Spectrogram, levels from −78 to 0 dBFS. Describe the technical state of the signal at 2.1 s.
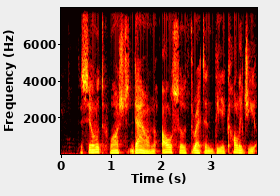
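At 2.1 s the speech carries the fault that runs through the whole clip: a resampler restarted on every block. The 24 kHz to 16 kHz conversion treats each 10 ms block separately, so every block edge has a small error, producing a 100 Hz buzz that is present only while speech is sounding. A spectrogram shows faint vertical striations every 10 ms and a comb of lines at 100 Hz multiples; the waveform shows tiny steps at each block boundary.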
